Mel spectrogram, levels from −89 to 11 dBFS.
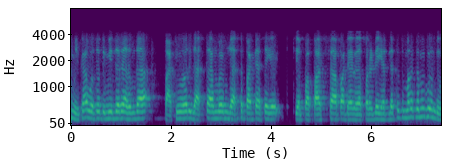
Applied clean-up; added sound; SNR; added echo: none; none; none; none.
